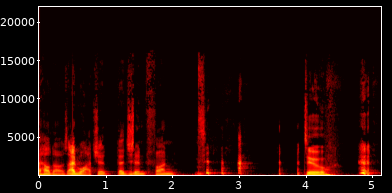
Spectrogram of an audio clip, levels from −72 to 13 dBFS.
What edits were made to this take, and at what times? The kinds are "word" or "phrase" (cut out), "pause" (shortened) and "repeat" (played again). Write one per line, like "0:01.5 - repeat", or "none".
0:01.4 - word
